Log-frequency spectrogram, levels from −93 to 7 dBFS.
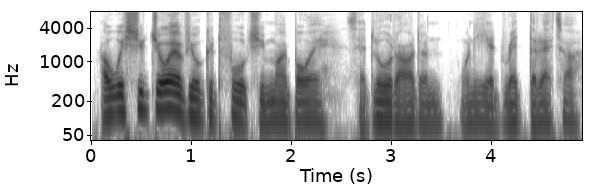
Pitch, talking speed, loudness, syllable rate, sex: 95 Hz, 230 wpm, -19 LUFS, 5.3 syllables/s, male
